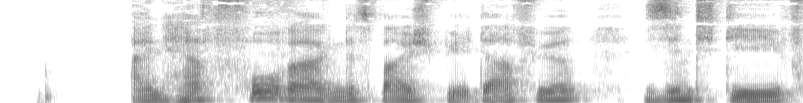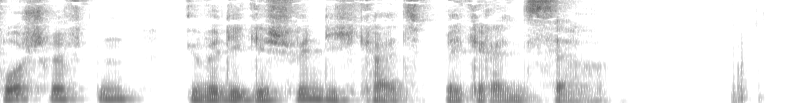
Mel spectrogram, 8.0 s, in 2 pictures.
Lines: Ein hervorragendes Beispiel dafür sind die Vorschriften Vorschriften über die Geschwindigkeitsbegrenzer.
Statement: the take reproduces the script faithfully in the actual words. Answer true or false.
false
